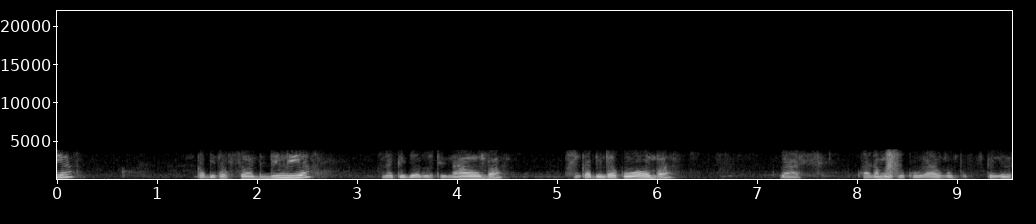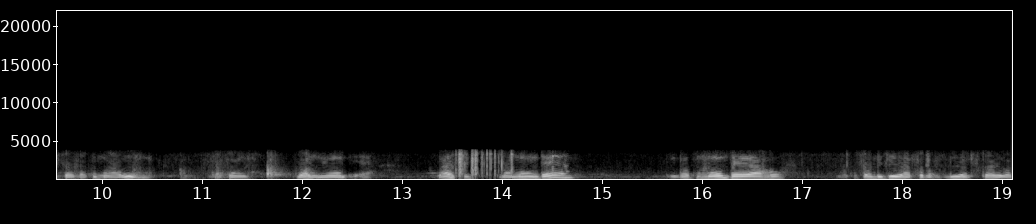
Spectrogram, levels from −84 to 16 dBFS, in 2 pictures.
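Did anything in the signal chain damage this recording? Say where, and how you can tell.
Yes. A G.729 codec (the G.729A variant at 8 kbit/s) shapes the whole speech clip at the codec stage. The band runs only from about 300 Hz to 3.6 kHz, and the roughness is plainly audible: a slightly buzzy, synthetic texture. The decoder rebuilds each short frame from a vocal tract filter, a pitch predictor and a handful of pulses, so fine detail and anything above the band never arrive.

VoIP packet loss concealed by the speech codec occurs at the network stage, in three places. The first runs from 9.74 to 9.81 s, about 40 ms lost between "yangu pengine saa" and "kumwa hayumo". The second, 12.42 to 12.64 s, has losses scattered across roughly 180 ms. The third, 18.29 to 18.45 s, follows "hao kwenye kusoma bibilia". Each time, the decoder stretches its last pitch and filter into a buzzy tone or coloured noise that fades, and the sound stays weak until the frames rebuild.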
